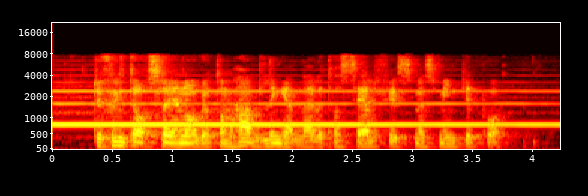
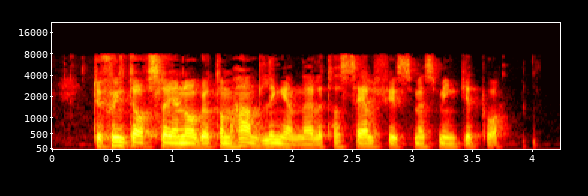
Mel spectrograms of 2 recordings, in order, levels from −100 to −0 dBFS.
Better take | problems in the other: second | background sound (Wind instrument, woodwind instrument); 1 dB above the speech // room echo; dies away in 0.3 s

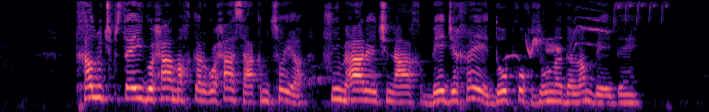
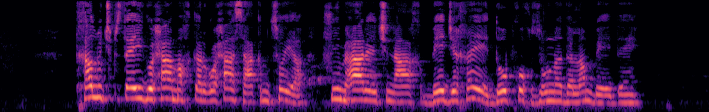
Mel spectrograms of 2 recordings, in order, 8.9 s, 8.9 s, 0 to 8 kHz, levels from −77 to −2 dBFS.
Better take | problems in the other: second | background sound (Bird); 16 dB below the speech

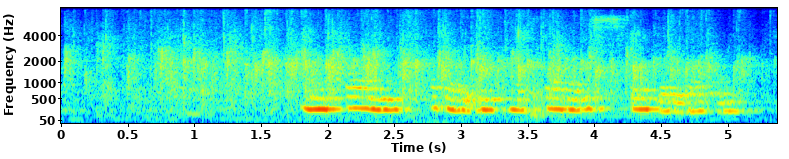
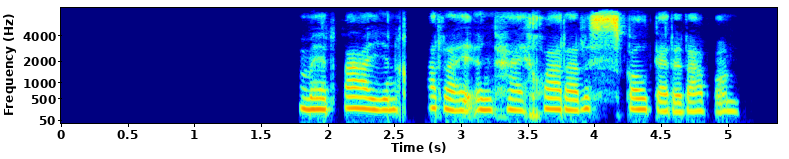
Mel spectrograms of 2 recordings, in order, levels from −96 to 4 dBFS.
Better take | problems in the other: second | background sound (Applause); 9 dB below the speech // room echo; dies away in 2.3 s

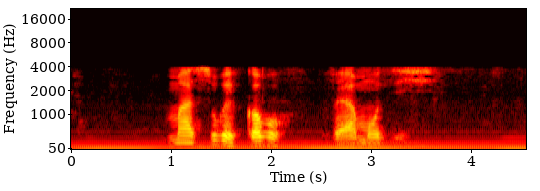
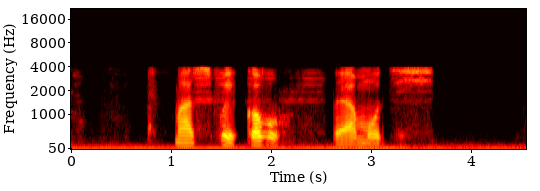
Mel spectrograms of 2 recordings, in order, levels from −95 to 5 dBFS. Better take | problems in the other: first | noise reduction (neural diffusion model UNIVERSE++)

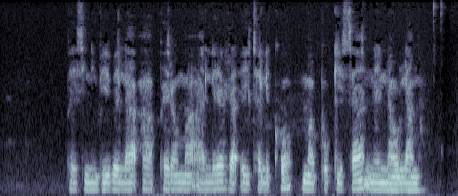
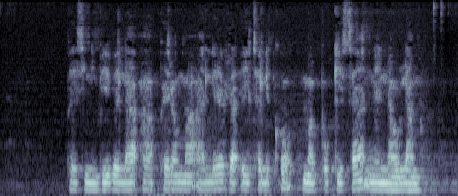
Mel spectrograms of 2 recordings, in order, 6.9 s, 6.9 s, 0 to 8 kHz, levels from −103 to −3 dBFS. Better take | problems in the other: first | room echo; dies away in 1 s

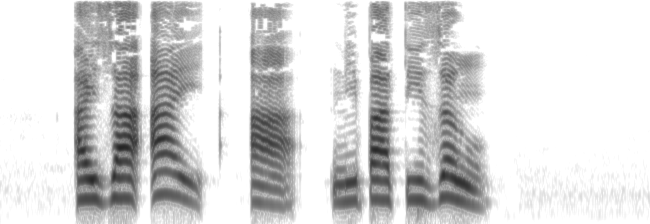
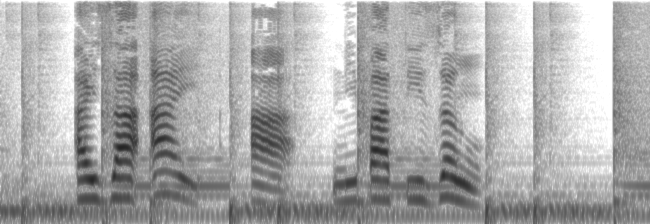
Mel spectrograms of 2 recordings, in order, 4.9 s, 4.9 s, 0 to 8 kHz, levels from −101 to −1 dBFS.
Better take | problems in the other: first | background sound (Bass drum / Snare drum / Drum kit); 13 dB below the speech

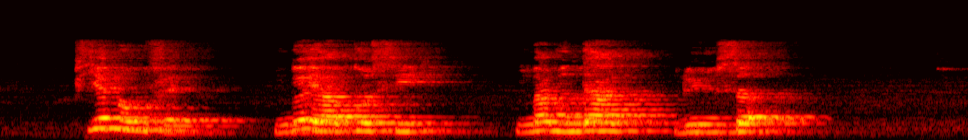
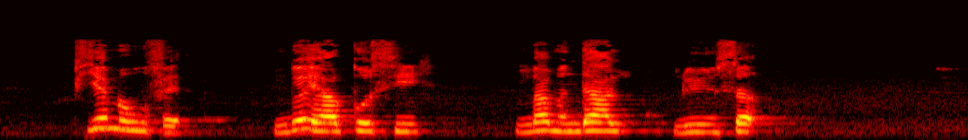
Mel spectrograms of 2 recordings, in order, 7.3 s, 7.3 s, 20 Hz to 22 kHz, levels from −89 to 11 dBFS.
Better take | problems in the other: second | room echo; dies away in 1.1 s

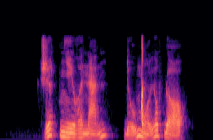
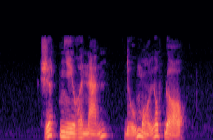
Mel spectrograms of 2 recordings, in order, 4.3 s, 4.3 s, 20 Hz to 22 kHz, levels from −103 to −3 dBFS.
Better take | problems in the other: second | noise reduction (neural mask model Resemble Enhance denoiser)

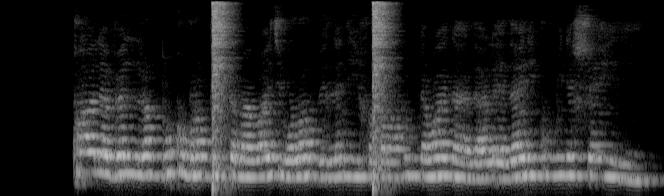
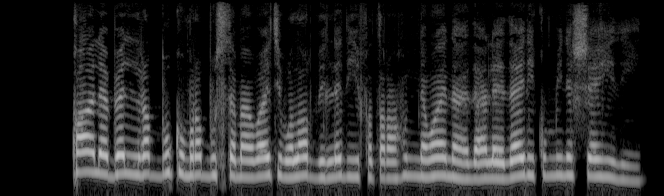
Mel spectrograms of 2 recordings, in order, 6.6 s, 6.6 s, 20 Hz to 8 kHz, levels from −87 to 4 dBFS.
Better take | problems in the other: second | background sound (Hi-hat); 1 dB above the speech // room echo; dies away in 0.5 s

